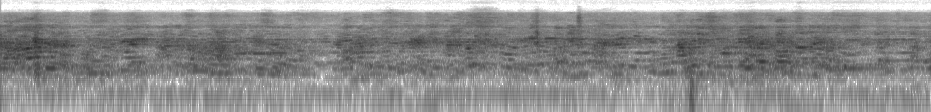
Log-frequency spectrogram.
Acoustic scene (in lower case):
crowded indoor space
